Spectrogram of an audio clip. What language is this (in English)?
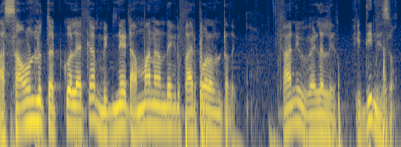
Telugu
